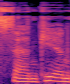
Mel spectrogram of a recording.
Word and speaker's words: cinquième: Examples: mère, meaning mother, is pronounced mère cinquième, meaning fifth, is pronounced cinquième.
